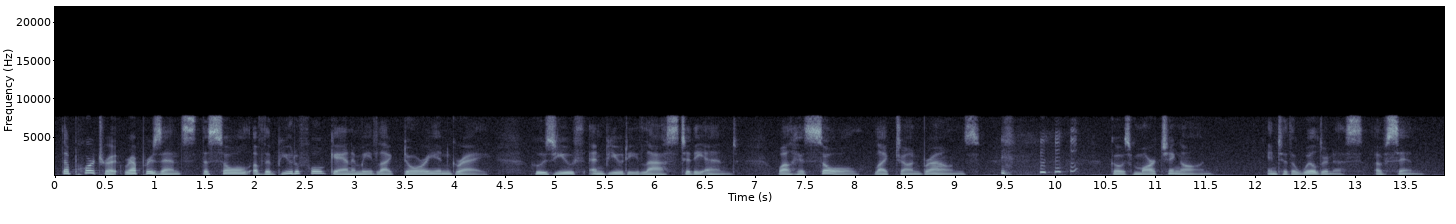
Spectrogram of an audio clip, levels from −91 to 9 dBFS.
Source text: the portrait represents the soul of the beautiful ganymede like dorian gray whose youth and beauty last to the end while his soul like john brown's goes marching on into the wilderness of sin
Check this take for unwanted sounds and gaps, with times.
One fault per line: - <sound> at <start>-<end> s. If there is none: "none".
- laugh at 9.5-10.3 s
